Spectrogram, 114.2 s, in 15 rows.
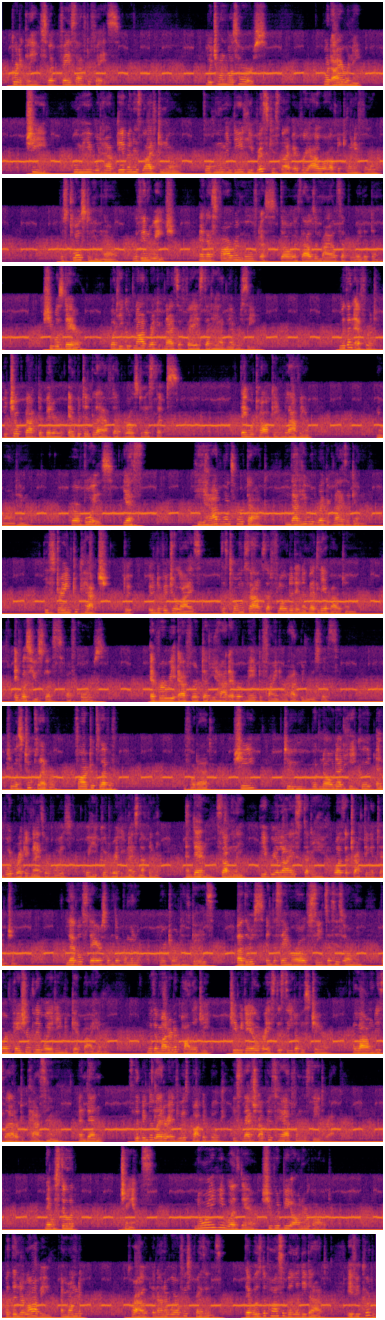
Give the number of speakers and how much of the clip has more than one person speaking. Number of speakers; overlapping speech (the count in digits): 1, no overlap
